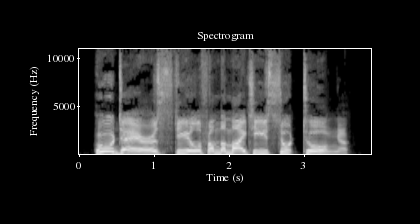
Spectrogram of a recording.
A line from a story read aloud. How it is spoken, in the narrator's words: he bellowed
